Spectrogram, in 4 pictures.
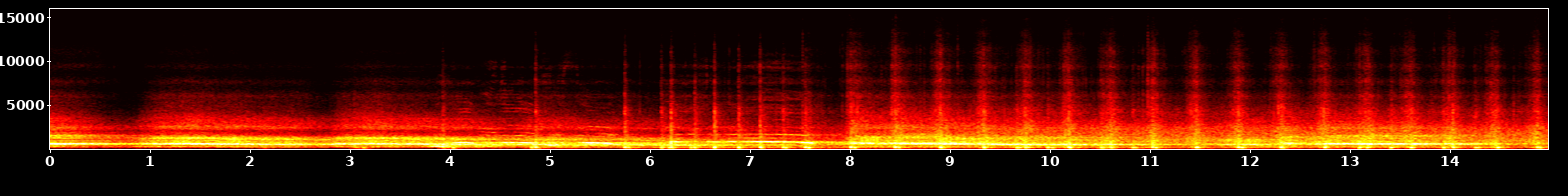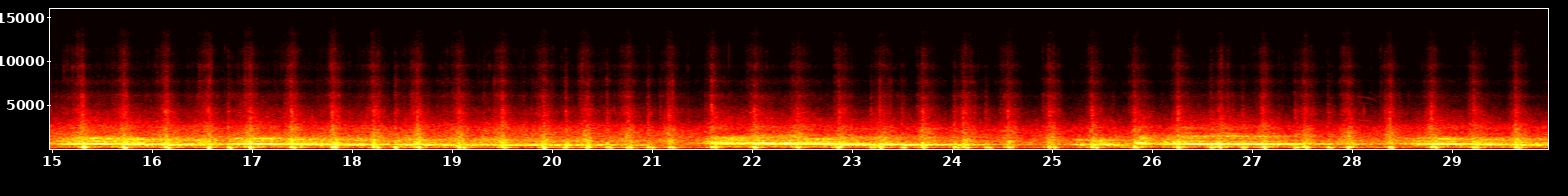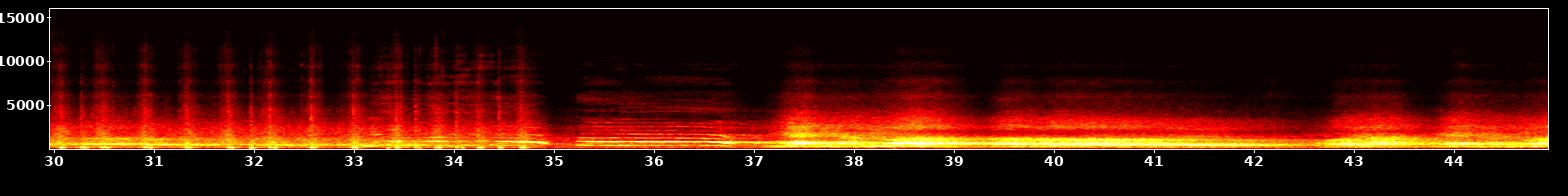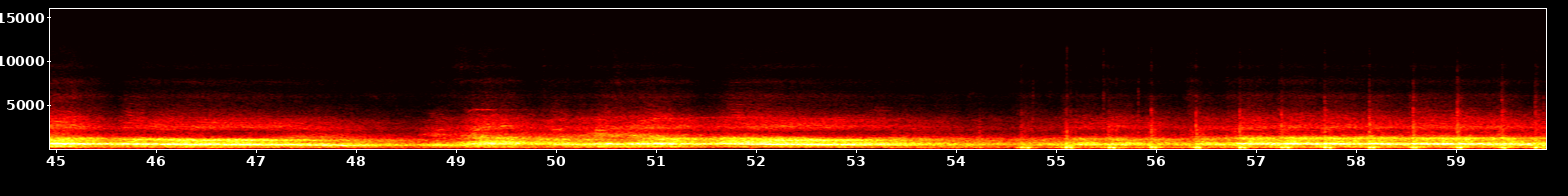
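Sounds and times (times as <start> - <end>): crowd chanting in unison: 0.0 - 59.9
rhythmic handclapping: 3.0 - 35.0, 53.8 - 59.9.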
